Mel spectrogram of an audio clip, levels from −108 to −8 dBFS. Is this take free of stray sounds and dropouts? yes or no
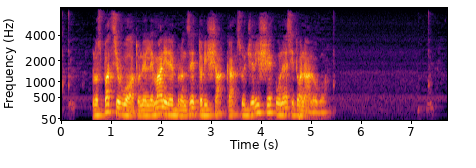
yes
